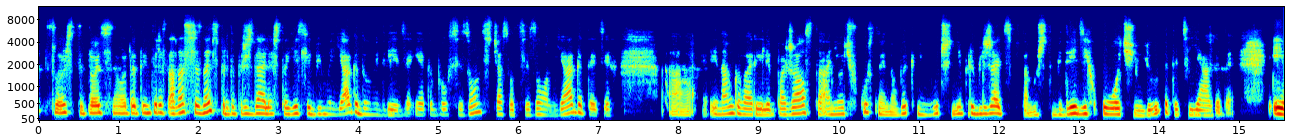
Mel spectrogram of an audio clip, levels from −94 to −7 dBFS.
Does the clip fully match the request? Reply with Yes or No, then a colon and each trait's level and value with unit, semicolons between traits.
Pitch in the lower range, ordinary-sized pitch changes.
No: medium, 185 Hz; average, 3.9 semitones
